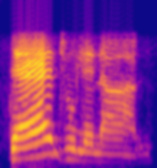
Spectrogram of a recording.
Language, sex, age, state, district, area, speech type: Sindhi, female, 60+, Uttar Pradesh, Lucknow, rural, conversation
